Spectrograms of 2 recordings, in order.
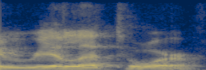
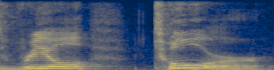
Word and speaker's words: realtor: there's a lot there are people that say relator for whatever reason but that's not a canadian thing yeah that'll drive a brother nuts but yeah that's why they came out with that whole pronunciation it's real tour which is also weird but they made it that weird so that we wouldn't say it the other way so that's good to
